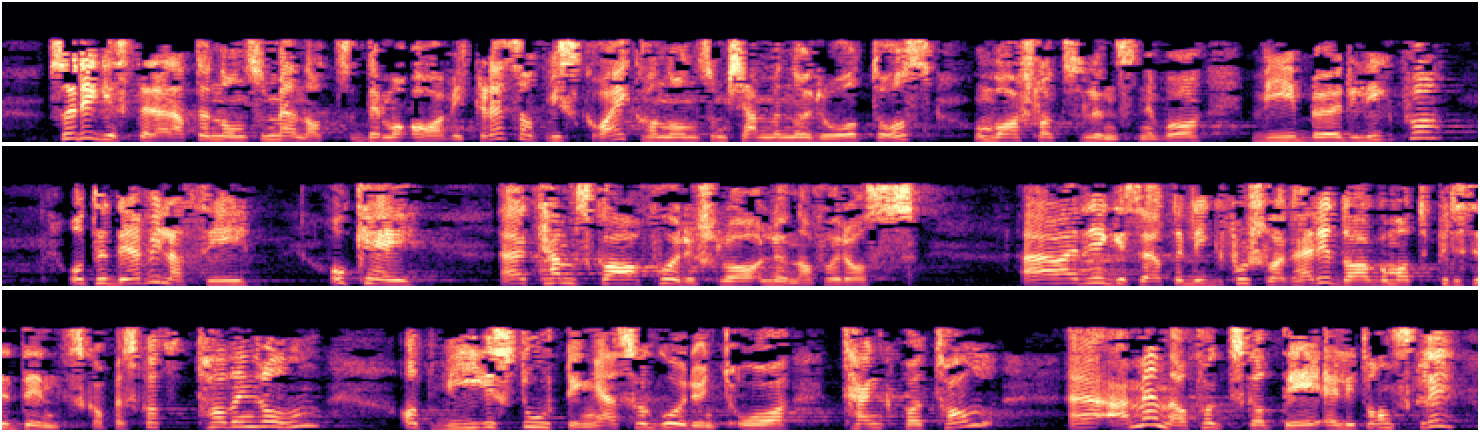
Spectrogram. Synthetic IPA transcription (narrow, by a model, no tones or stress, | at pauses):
sɔɾɛɡɪst̪ɾeːɾəɾɑt̪d̪ɛæɳnuːənsɔmːeːnəɾɑt̪d̪ɛmɔʔɑːʋɪkːləsɑt̪ʋɪskɑɪkːəhɑːnuːnsɔmçæːmːənoːɾoːd̪̚t̪ʰɪlɔsʔʊmʋɑːʂɭɑkslœnsnɪʋoːʋɪbœɾlɪɡːəpʰɔ | ʔɔt̪ɪld̪ɛʋɪljæsiː | ʔɔʊkʰɛɪ | kʰɛmskɑfoːɾəʂɭoːlœnːɑfɔɾɔs | ɾɪɡːəsæɪɑt̪̚d̪ɛlɪɡːəɾfɔʂɭɑːɡhæːɾɪd̪ɑːɡɔmɑt̪pʰɾɛsɪd̪ɛnt̪skɑ̰ːpəskɑt̪ʰɑːd̪ɛnɾɔln̩ʔɑt̪ʋɪɪst̪uːʈɪŋːəskɑɡoːɾʉnt̪ʰɔt̪ʰɛŋkpʰɔɛt̪ʰːɑlː | æɪmeːnəɾfɑk̚t̪ɪ̥skɑt̪̚d̪ɛæɾɭɪt̪ːʋɑnskəlɪ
